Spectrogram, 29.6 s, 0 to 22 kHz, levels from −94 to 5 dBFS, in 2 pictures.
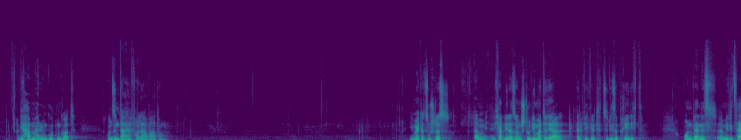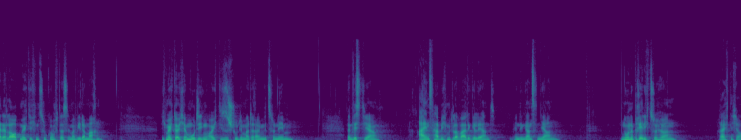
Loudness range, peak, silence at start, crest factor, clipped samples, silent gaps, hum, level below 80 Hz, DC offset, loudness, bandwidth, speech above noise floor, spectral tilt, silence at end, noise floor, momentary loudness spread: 8 LU; -16 dBFS; 0.25 s; 26 dB; under 0.1%; none; none; -82 dBFS; under 0.1%; -40 LUFS; 15 kHz; 44 dB; -6 dB/octave; 0 s; -84 dBFS; 13 LU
